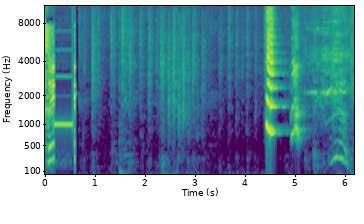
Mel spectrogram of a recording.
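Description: A short steady bleep just after the start. Then, about four and a half seconds in, a sudden very loud, high-pitched sound lasting about half a second, in two parts, followed by voices.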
